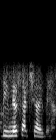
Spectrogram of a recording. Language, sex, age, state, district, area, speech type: Dogri, female, 18-30, Jammu and Kashmir, Kathua, rural, conversation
